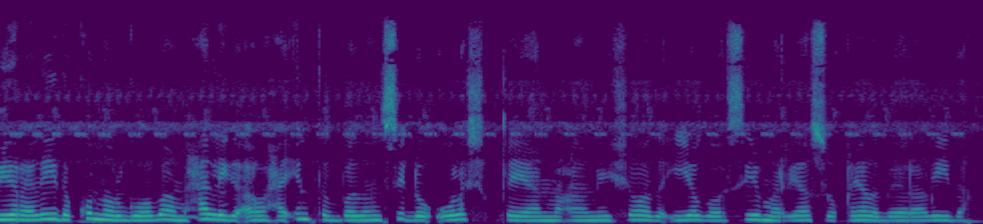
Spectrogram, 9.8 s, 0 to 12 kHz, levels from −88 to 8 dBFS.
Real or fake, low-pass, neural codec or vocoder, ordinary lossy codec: real; 10.8 kHz; none; MP3, 64 kbps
